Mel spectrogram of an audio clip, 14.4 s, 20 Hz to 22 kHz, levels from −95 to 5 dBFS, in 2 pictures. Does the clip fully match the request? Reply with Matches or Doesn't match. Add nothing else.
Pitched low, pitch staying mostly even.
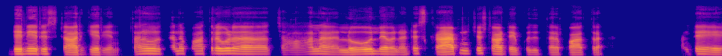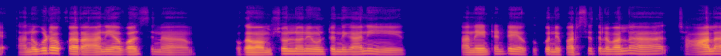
Doesn't match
